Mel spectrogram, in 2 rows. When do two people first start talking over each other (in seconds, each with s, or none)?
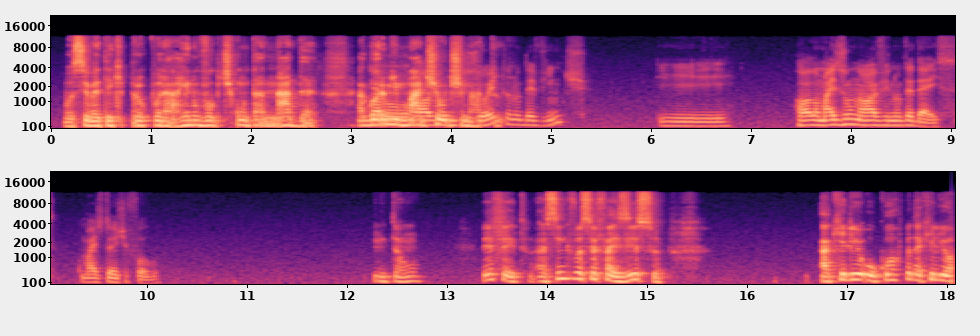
3.2 s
